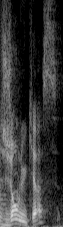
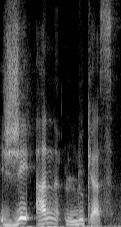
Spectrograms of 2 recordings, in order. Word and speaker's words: Jean Lucas: de yoann jihane loquace c'est pas jean-luc as la prononciation de jean michel aulas s'était géhanne lukas voilà il a été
